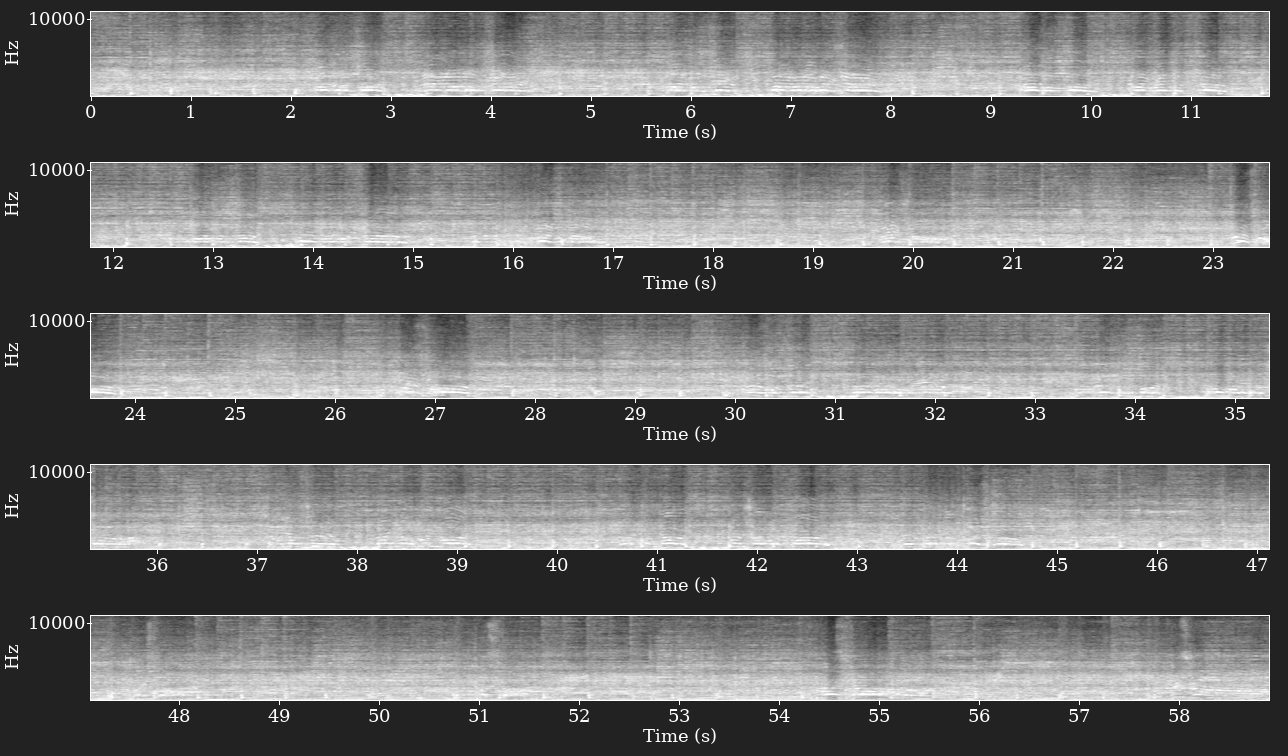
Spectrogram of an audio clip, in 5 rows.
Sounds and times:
Music: 0.0 - 58.9.

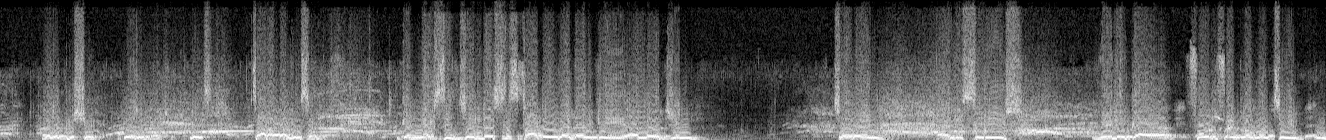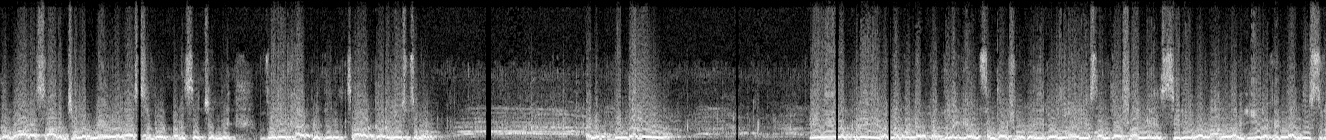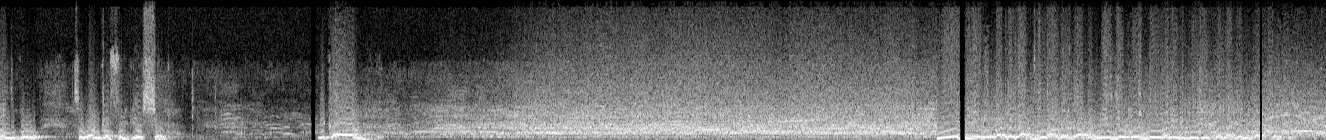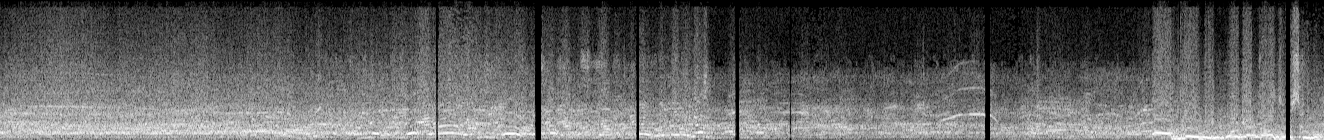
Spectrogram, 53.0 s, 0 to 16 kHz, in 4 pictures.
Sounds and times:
Narration, monologue: 0.2 - 17.8, 19.1 - 20.1, 21.3 - 28.7, 35.9 - 39.5, 51.3 - 53.0
Male speech, man speaking: 0.4 - 3.3, 4.0 - 7.1, 8.4 - 10.3, 10.9 - 17.7, 19.1 - 20.0, 21.4 - 28.3, 29.7 - 30.4, 35.9 - 39.5, 51.3 - 53.0.

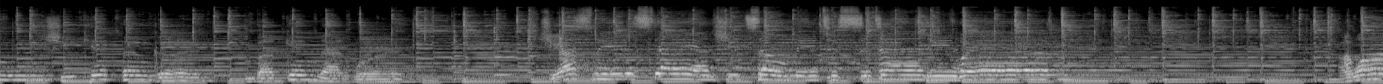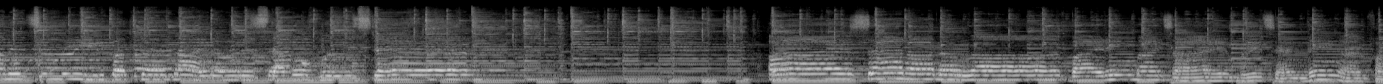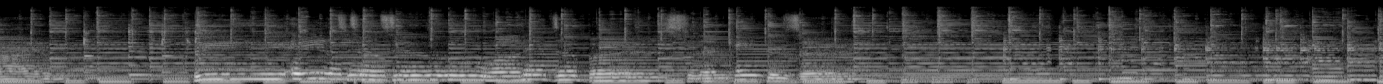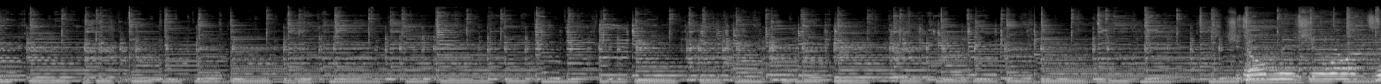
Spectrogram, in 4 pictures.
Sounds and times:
Music: 0.0 - 55.3.

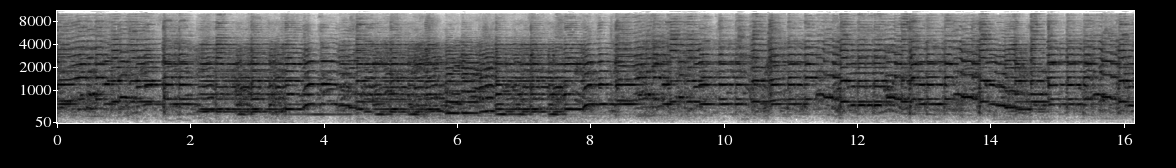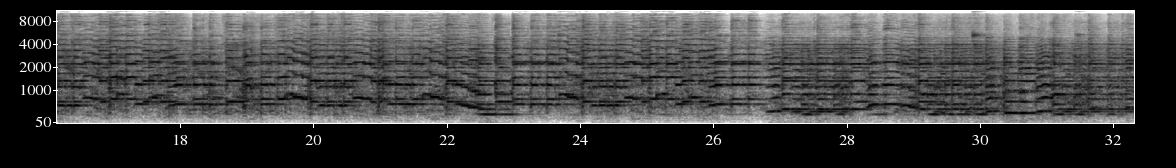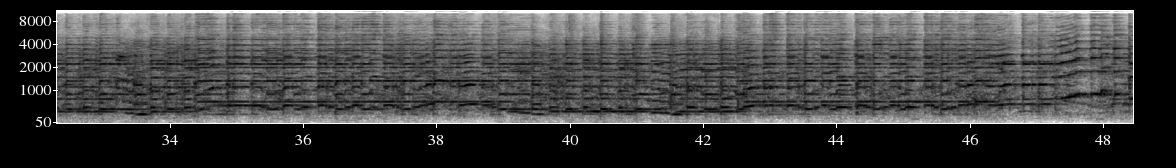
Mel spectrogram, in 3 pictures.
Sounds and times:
Violin, fiddle: 0.0 - 48.4.

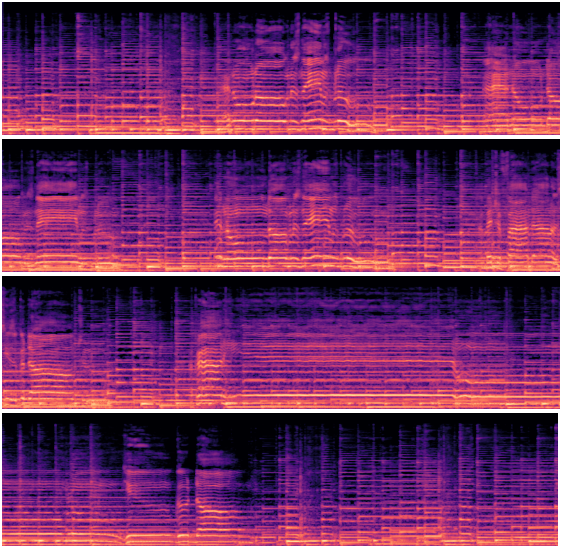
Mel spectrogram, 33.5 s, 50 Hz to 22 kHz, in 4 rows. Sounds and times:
Music: 0.0 - 33.4.

